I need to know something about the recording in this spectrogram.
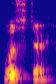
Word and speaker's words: Worcester: is wer wer oh yeah Worchester spelled Worchester pronounced Worcester how how does that work yeah that's where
